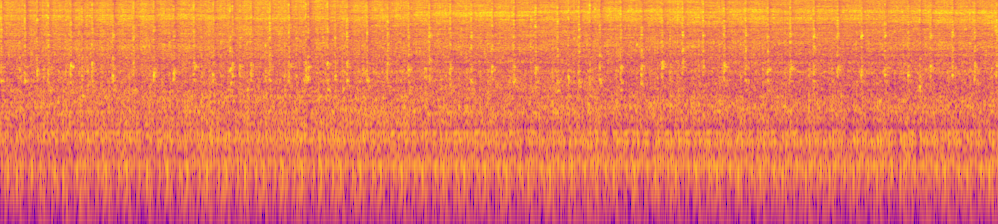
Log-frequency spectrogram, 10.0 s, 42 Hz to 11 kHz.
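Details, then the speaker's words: Ford F600 dump truck, first start in years: loud, busy idle with fast steady clatter and hissy edge; carburetor badly off, running with choke almost fully on, suspected massive vacuum leak (possibly old vacuum brake booster line); rough idle. "carburetor is totally messed up uh it's running with the choke almost all the way on but it never even labored really and pulled right through it so mechanically it would probably do the job got a massive vacuum leak i just can't figure out where it"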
